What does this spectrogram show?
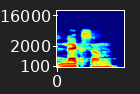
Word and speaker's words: NXIVM: Yeah, pronounced Nixum.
